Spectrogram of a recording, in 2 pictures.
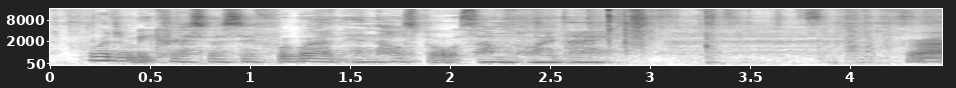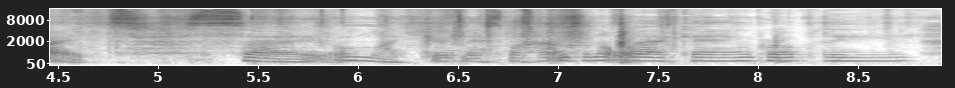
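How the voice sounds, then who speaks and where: A woman with a British accent talks in a very deep, low voice over noticeable background noise. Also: lively intonation, moderate pace. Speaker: budgeting vlogger. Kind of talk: casual chat.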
